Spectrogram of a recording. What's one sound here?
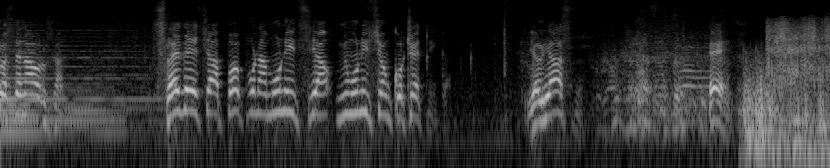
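A man shouts forcefully to a crowd outdoors.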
